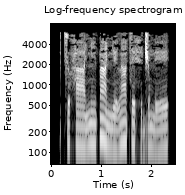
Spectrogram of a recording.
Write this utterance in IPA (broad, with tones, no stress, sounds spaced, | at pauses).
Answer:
t͡s ʊ˨ h aː˨ ɲ ĩ˨ p ã˦˨ ɲ e˨ l ã˦ t͡s e˦ h ɪ˨ d͡ʒ ʊ˦ m eː˨˦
